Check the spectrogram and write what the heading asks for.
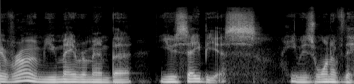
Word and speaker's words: Eusebius: Pronounces his name Eusebius, and I'm sure he knows better than I do.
